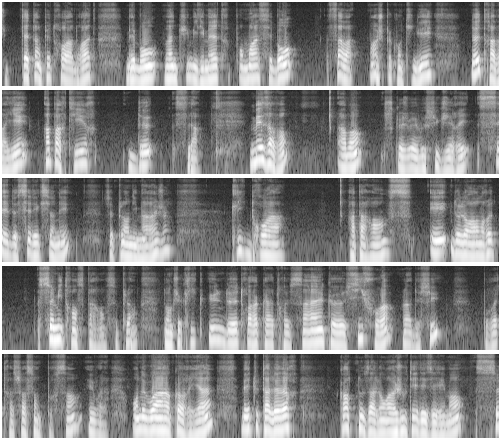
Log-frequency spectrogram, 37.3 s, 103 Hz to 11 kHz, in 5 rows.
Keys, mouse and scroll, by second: 4.8 click, 5.5-6.4 scroll down 4, 6.6 right click, 8.5 scroll down 1, 15.1 click, 18.5 right click, 20.1 click, 25.3 click, 26.6 click, 27.4 click, 30.2 click.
